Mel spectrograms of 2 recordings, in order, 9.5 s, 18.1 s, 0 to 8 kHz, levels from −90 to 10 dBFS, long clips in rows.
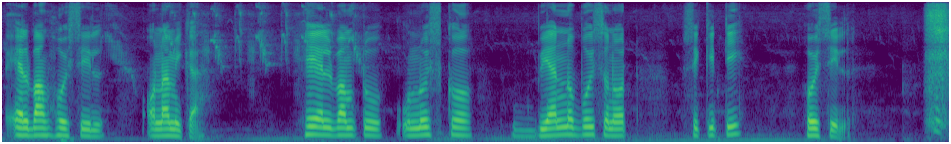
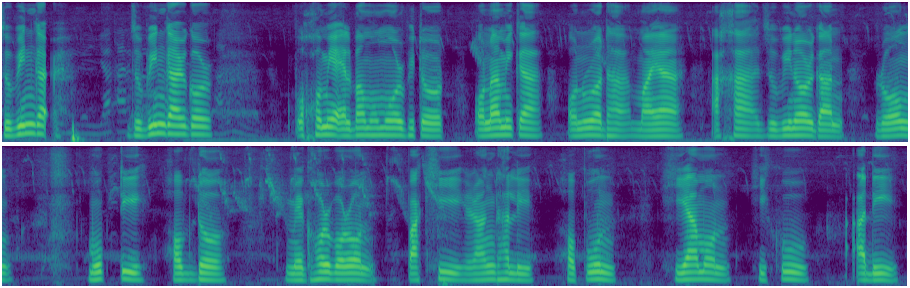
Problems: background sounds at intervals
